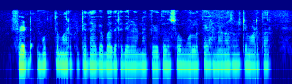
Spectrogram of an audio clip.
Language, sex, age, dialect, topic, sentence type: Kannada, male, 18-24, Dharwad Kannada, banking, statement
